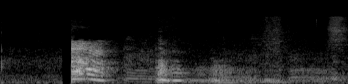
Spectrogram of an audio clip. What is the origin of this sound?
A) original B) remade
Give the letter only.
A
